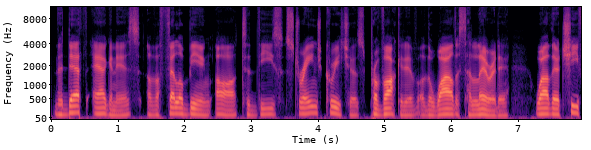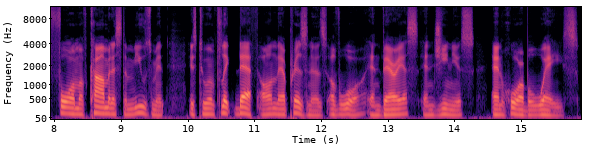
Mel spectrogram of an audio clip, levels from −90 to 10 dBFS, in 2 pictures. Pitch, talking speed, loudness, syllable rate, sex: 115 Hz, 145 wpm, -21 LUFS, 4.8 syllables/s, male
